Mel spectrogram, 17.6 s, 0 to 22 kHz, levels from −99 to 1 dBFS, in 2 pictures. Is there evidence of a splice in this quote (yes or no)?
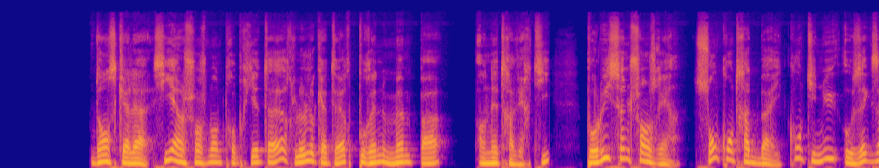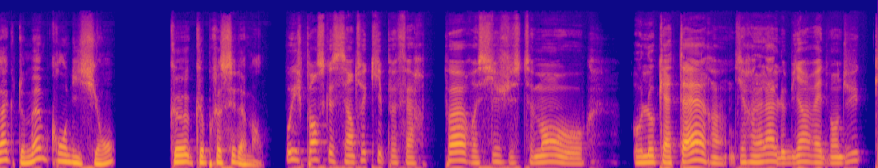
yes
